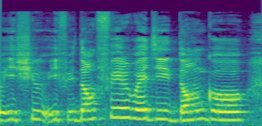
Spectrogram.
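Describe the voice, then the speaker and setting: With a French accent, a woman speaks fairly slowly in a fairly high voice with fairly even intonation, and audible room echo surrounds her. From Republic of Congo. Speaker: nurse and video blogger. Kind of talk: personal story vlog.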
